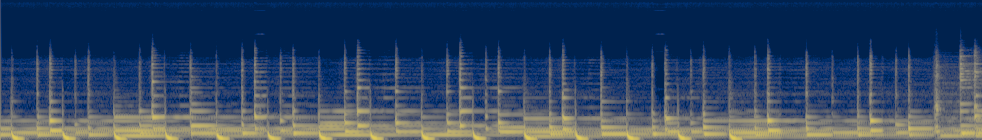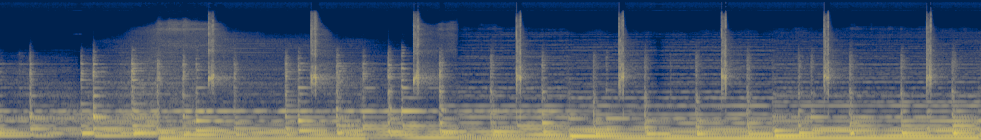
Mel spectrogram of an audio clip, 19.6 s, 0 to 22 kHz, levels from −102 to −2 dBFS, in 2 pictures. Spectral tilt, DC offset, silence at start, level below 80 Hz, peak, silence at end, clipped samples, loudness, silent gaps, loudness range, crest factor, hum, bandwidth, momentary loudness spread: -7.5 dB/octave; under 0.1%; 0 s; -30 dBFS; -8 dBFS; 0 s; under 0.1%; -27 LUFS; none; 3 LU; 18 dB; none; 15 kHz; 6 LU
